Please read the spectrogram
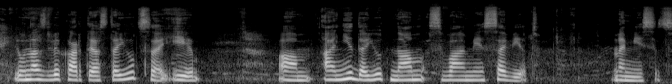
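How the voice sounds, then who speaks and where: A soft-spoken woman at a medium pitch and very slow pace, with long, frequent pauses, fairly even intonation and big swings in loudness. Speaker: tarot reader. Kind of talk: tarot reading monologue. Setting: home.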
